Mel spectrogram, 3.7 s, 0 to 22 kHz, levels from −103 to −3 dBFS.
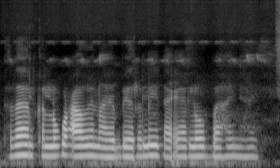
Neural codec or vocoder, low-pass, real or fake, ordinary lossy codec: none; none; real; none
